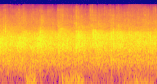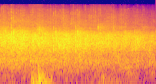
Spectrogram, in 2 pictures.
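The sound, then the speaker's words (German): Sustained audience applause at the Alive Church for the team behind the stage and everyone active in the church, a dense wash of many hands clapping at a steady, even level for several seconds, tapering slightly toward the end, with no speech over it. “Lasst uns mal dem Team und auch allen Menschen, die gerade in der Alive Church aktiv sind, dem ganzen Team, was hinter der Bühne ist, einen dicken Applaus geben.”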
